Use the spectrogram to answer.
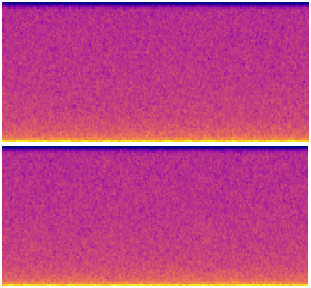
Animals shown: forest ambience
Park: Acadia National Park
